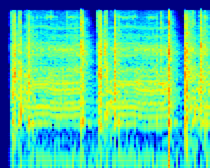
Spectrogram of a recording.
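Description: Intro sound effect of three quick mechanical cycles, each a sharp click, a steady buzzing whir lasting most of a second, and another click.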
